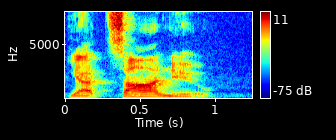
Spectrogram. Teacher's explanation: verb the aleph has quiet completely so that we get yatsanu we get the aleph acting as though the aleph isn't even there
